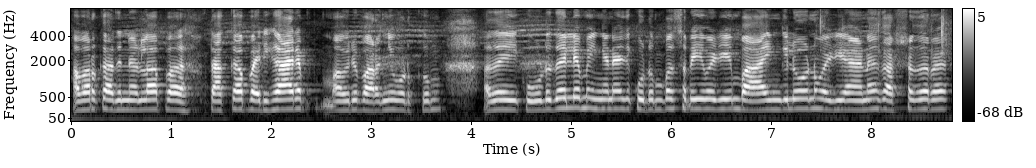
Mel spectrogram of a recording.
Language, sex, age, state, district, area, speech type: Malayalam, female, 60+, Kerala, Kottayam, rural, spontaneous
